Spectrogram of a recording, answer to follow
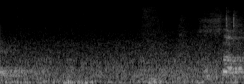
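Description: A pause between spoken phrases, filled with an uneven low background rumble.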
